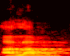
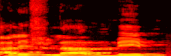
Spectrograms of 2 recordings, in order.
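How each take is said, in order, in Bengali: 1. অক্ষরগুলো জুড়ে একটি শব্দ হয়, alam। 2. প্রতিটি অক্ষর আলাদাভাবে নাম ধরে পড়া হয়: alif, lam, mim। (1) "জের জবর পেশ যা আছে সেটা দিয়েই কিন্তু আমরা পড়েছি আলাম" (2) "সূরাতুল বাকারার শুরুতে আমরা দেখতে পাচ্ছি আলিফ লাম মিম"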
